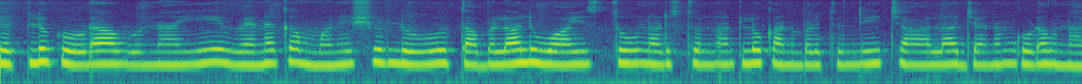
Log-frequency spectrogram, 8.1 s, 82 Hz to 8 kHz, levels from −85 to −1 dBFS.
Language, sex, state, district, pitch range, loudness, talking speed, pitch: Telugu, female, Andhra Pradesh, Anantapur, 245-260 Hz, -16 LUFS, 95 wpm, 250 Hz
